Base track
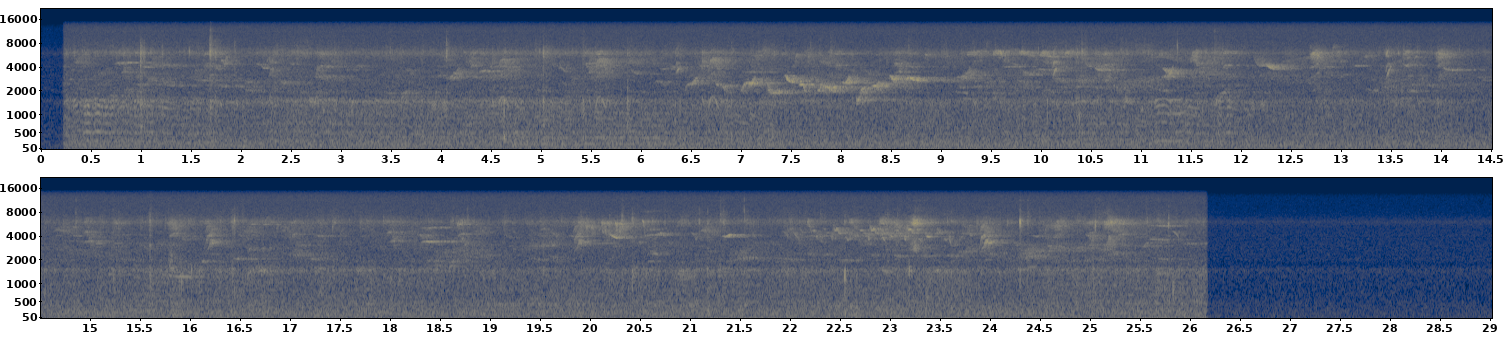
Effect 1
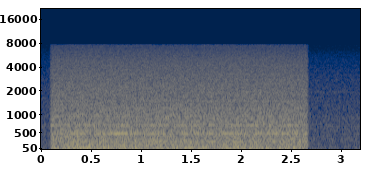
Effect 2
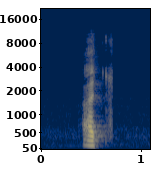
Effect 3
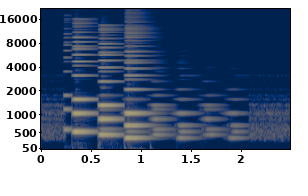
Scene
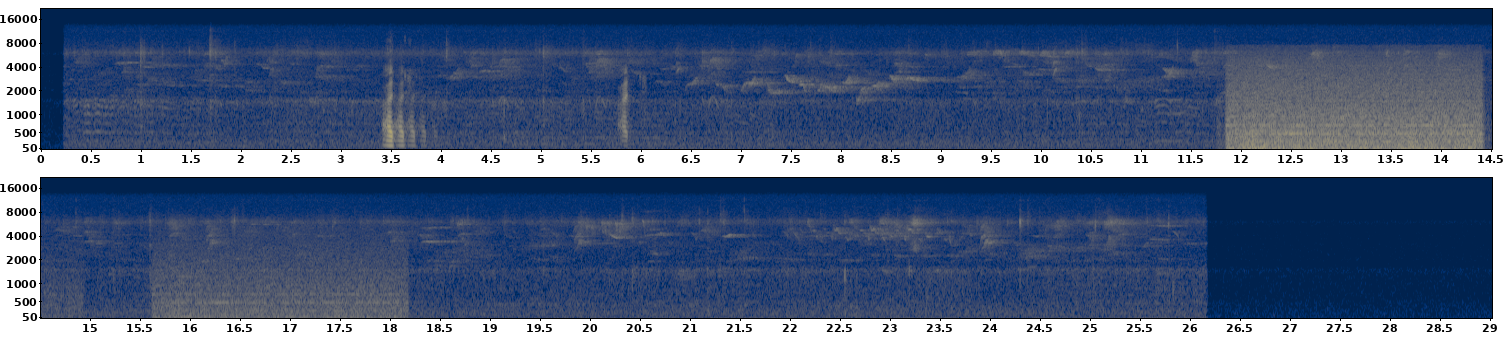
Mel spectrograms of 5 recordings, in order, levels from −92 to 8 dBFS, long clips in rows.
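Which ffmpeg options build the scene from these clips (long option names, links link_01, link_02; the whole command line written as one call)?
ffmpeg -i bed.wav -i cue0.wav -i cue1.wav -filter_complex "[2:a]asplit=2[link_01][link_02];[1:a]asplit=2[link_03][link_04];[0:a]volume=-17.5dB[link_05];[link_01]asplit=2[link_06][link_07];[link_07]adelay=112,lowpass=frequency=2000:poles=1,volume=-8.5dB,asplit=2[link_08][link_09];[link_09]adelay=112,lowpass=frequency=2000:poles=1,volume=0.39,asplit=2[link_10][link_11];[link_11]adelay=112,lowpass=frequency=2000:poles=1,volume=0.39,asplit=2[link_12][link_13];[link_13]adelay=112,lowpass=frequency=2000:poles=1,volume=0.39[link_14];[link_06][link_08][link_10][link_12][link_14]amix=inputs=5:normalize=0[link_15];[link_02]bandpass=frequency=2000:width_type=q:width=1.7:csg=0[link_16];[link_03]asplit=2[link_17][link_18];[link_18]adelay=20,volume=-11.5dB[link_19];[link_17][link_19]amix=inputs=2:normalize=0[link_20];[link_15]atrim=end=1.09,asetpts=PTS-STARTPTS,volume=-2dB,afade=type=in:duration=0.004:curve=hsin,afade=type=out:start_time=1.086:duration=0.004:curve=hsin,adelay=2990[link_21];[link_16]atrim=end=1.09,asetpts=PTS-STARTPTS,volume=-1.5dB,afade=type=in:duration=0.004:curve=hsin,afade=type=out:start_time=1.086:duration=0.004:curve=hsin,adelay=5340[link_22];[link_20]atrim=end=3.19,asetpts=PTS-STARTPTS,volume=-3.5dB,afade=type=in:duration=0.004:curve=hsin,afade=type=out:start_time=3.186:duration=0.004:curve=hsin,adelay=11750[link_23];[link_04]atrim=end=3.19,asetpts=PTS-STARTPTS,volume=-17.5dB,afade=type=in:duration=0.004:curve=hsin,afade=type=out:start_time=3.186:duration=0.004:curve=hsin,adelay=15520[link_24];[link_05][link_21][link_22][link_23][link_24]amix=inputs=5:normalize=0" out.wav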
